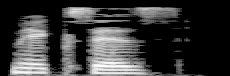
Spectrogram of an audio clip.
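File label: "mixes", British English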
